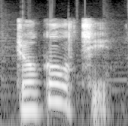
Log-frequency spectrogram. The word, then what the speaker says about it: Jagalchi: First, let's pronounce the name, Jagalchi.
